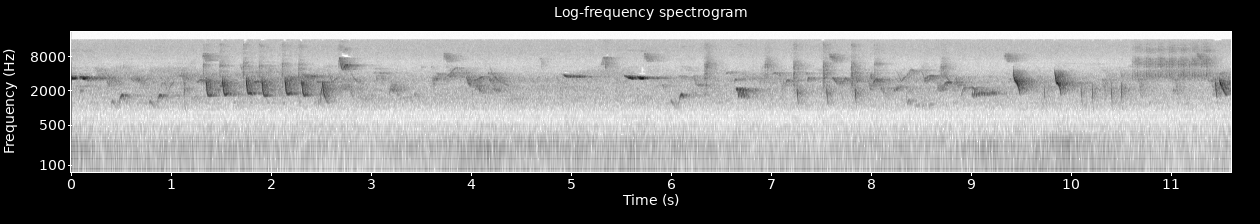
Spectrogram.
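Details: During feeding at a roadside red-backed shrike nest, with the male bringing a grasshopper for the female to give the chicks, dense bursts of short, scratchy chirps repeat throughout over a quiet background.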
